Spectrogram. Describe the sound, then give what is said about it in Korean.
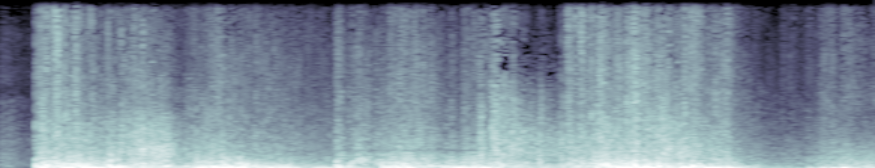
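Heavy cannon fire from Yi Sun-sin's Joseon navy ships, firing at Japanese ships, erupts in a loud, continuous barrage of overlapping booms and blasts, rumbling and crackling for several seconds with no pause and no one speaking. “이렇게 화포를 날려서 깨부쉈다는 얘기입니다.”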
